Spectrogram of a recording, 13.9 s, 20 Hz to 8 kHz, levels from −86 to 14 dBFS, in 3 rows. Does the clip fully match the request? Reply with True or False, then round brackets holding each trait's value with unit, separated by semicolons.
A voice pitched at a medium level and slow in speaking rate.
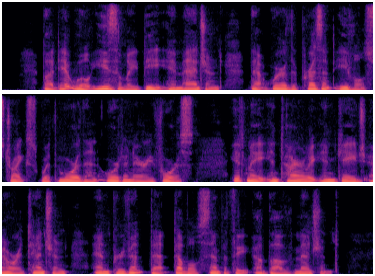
True (145 Hz; 130 wpm)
